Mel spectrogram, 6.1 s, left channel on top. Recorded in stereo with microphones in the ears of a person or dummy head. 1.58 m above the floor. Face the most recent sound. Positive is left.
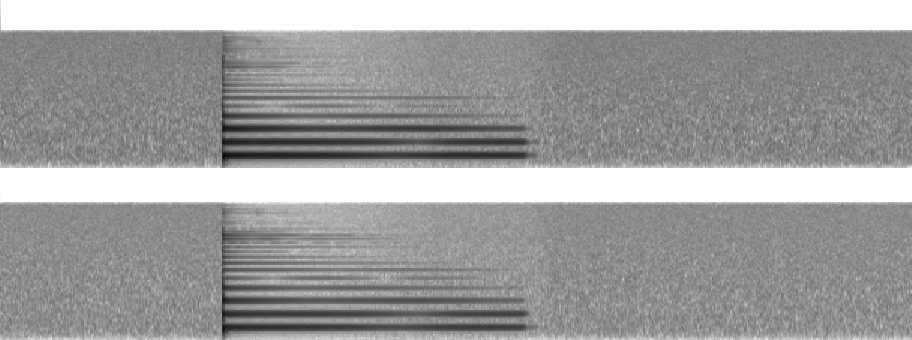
turn(degrees=-20)  # may be behind; listen again after turning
